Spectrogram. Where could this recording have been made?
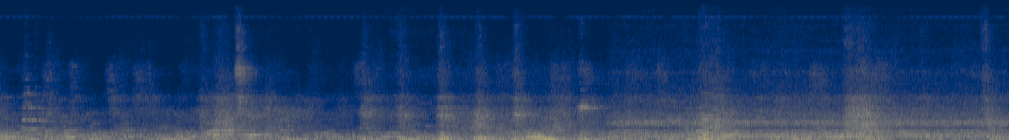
in a cafe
